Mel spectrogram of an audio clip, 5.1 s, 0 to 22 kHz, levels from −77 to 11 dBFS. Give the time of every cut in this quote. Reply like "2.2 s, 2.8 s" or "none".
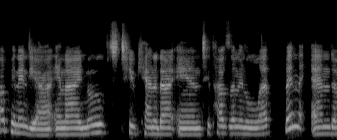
none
